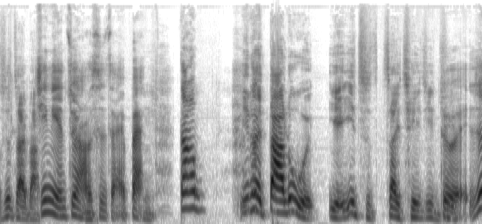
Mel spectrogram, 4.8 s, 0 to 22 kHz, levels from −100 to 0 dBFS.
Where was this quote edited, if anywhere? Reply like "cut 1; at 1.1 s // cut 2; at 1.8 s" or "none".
cut 1; at 2.3 s // cut 2; at 3.7 s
